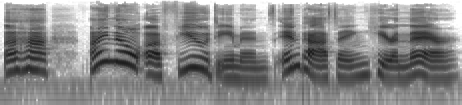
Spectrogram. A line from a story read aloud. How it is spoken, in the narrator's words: Shang Qinghua says, in a humorous tone that falls flat to his own ears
